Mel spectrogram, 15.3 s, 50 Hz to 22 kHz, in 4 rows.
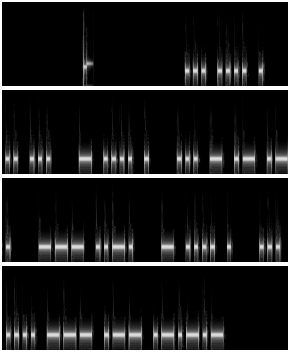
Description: Morse code, heard as a keyed tone, about 22 wpm, 700 Hz. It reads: SHE IS THE STAR OF THE SHOW.
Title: Sentences from Top 1000 Words - Review Part 2 - 22wpm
